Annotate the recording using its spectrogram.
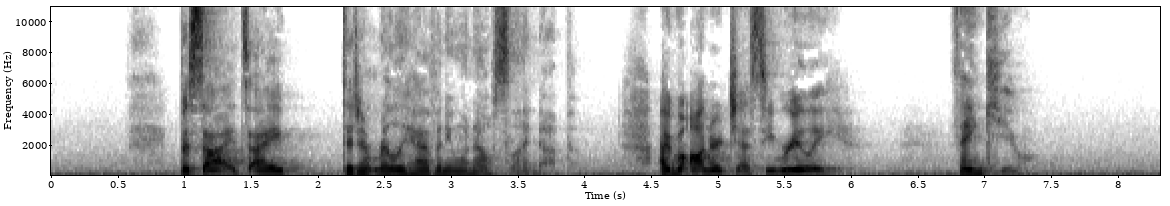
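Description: A woman speaks calmly in a low voice, close by.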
